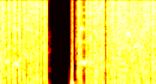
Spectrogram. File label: vox jawa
